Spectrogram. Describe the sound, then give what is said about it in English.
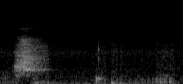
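A female dog gives one short, sharp bark, followed by a few faint, low sounds and a brief quieter yip-like noise. No one speaks. “Is it my dog? Is she on the list? Because she just made my list.”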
